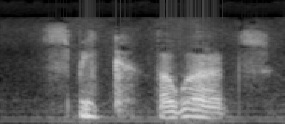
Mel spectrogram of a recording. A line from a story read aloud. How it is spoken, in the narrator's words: the gear hissed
